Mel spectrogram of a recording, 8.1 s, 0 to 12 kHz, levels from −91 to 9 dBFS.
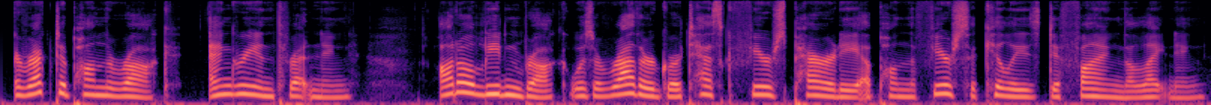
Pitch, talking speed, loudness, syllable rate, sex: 210 Hz, 165 wpm, -19 LUFS, 5.9 syllables/s, female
